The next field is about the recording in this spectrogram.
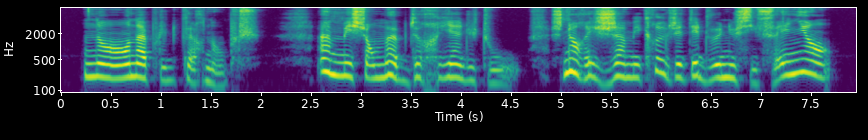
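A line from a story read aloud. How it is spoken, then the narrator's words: Sighed. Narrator (French): soupira Chéri-Bibi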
